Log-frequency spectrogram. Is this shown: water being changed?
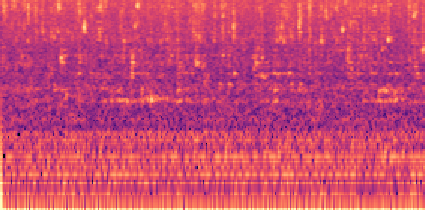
yes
